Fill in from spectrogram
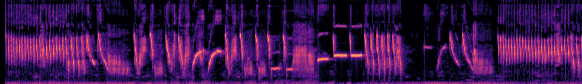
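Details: Canary singing a lively roll song, used as a lure to prompt other birds to sing: fast buzzy high trills, swooping whistled notes and chattering phrases, a short pause, then the rapid trill resumes.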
